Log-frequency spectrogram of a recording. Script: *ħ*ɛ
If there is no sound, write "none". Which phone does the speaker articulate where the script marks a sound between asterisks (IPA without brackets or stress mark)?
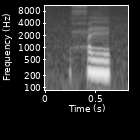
ħ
